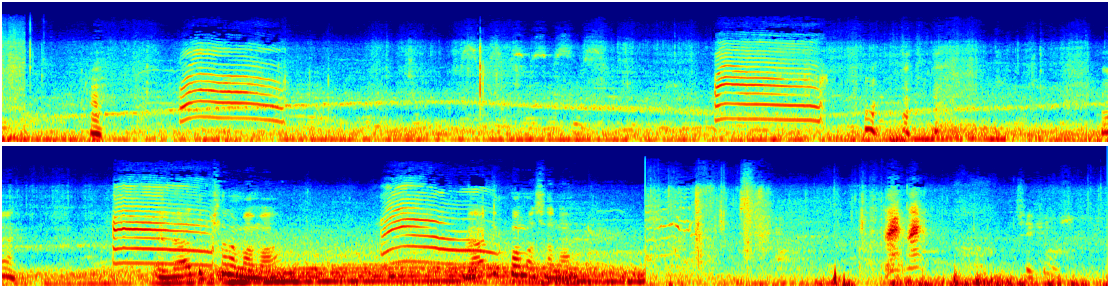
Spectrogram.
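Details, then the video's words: Hungry feral cats and kittens on a sidewalk meowing loudly for food: several drawn-out, wavering harmonic meows, some rising then falling, overlapping one another, with a man speaking Turkish to the cats and street noise throughout. "Many Hungry Cats And Kittens Meowing Loudly"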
